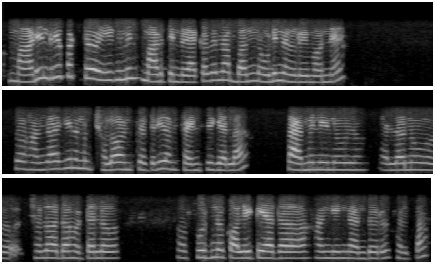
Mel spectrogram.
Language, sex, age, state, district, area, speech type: Kannada, female, 18-30, Karnataka, Gulbarga, urban, conversation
